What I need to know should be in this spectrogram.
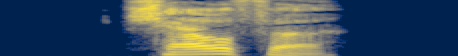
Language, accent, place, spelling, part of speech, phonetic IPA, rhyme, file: German, Germany, Berlin, schärfe, verb, [ˈʃɛʁfə], -ɛʁfə, De-schärfe.ogg
- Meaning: inflection of schärfen: 1. first-person singular present 2. first/third-person singular subjunctive I 3. singular imperative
